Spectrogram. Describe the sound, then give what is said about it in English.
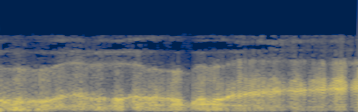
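A person imitates a lion with a long, low, rumbling roar, growling continuously for a few seconds, rough and gravelly with small swells in loudness. “Not exactly a lion, but it's the best I could do today.”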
